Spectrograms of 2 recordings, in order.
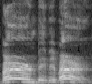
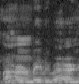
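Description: First: It is said loudly and energetically. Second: It is said softly and quietly.

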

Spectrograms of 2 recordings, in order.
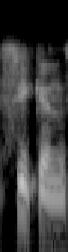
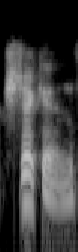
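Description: First: The word begins with an s sound. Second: The word begins with a ch sound. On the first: "it's that for chickens instead of the CH sound" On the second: "instead of the CH sound"

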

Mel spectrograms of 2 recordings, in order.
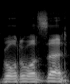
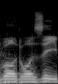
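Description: First: The last letter is pronounced 'zed'. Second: The last letter is pronounced 'zee'. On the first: It follows the British way of saying it. "for us, it's World War Z, but it just sounds wrong when we say that" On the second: It follows the American way of saying it. "because it is an American movie, so maybe you should probably say World War Z"

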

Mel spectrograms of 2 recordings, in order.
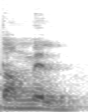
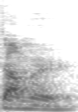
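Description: First: The word ends with a plain L sound. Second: The word ends with an R-like zh sound. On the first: The speaker calls it wrong. "It's not T-A-M-I-L. It's not Tamil" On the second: The speaker calls it right. "ZH written and you have to pronounce it as R"

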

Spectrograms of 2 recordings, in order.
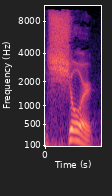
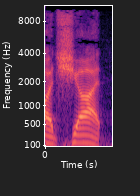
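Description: First: It is said in a general accent, with the r. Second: It is said in a Boston accent, without the r.

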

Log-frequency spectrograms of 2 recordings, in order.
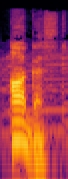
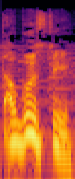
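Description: First: The word ends cleanly on the final consonant. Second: The word ends with an added vowel sound. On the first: The speaker calls it right. "Pay attention to the pronunciation. Listen and repeat" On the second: The speaker calls it wrong. "it's not Augusti"

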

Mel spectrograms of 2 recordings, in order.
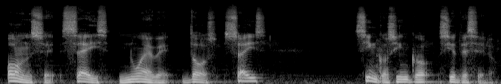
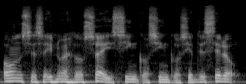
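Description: First: The number is said at a slower pace. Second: The number is said at a quicker pace.

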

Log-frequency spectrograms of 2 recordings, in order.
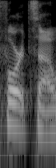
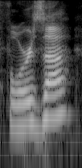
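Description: First: The word is said with its original, elegant pronunciation. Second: The word is said with an Americanized pronunciation. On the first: "which is the correct pronunciation" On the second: "We're reverting back to America"

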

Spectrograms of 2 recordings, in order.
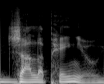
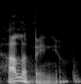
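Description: First: It begins with an English j sound. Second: It begins with an h sound. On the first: The speaker calls it wrong. "You don't say jalapeno" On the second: The speaker calls it right. "You say jalapeno"

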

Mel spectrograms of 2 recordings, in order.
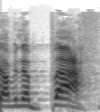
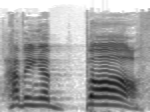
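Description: First: It is said in a northern English accent. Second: It is said in a London accent.

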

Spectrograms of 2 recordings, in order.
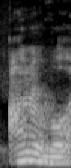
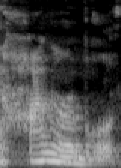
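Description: First: The h at the start is silent. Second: The h at the start is pronounced. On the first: The speaker calls it right. "You say honorable" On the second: The speaker calls it wrong. "you don't say honorable"

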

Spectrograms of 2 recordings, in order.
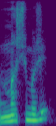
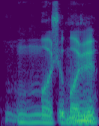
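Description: First: It is said in a normal voice. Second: It is said in a deep voice.

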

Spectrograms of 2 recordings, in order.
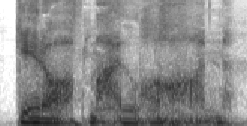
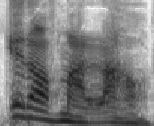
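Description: First: It is said in a deep, gruff voice. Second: It is said in a normal voice.

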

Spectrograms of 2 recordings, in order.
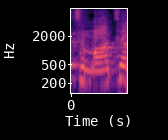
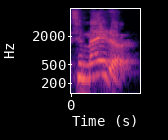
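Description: First: It is said with a British pronunciation. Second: It is said with an American pronunciation. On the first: This is the old way the speaker used to say it. "It's not a tomato" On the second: This is the new way the speaker has adopted. "it's a tomato"

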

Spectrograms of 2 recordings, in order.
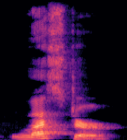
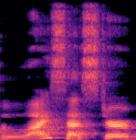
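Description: First: It is said short, with two syllables. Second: It is said letter by letter, three syllables. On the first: This is how it is supposed to be said. "but I'm supposed to pronounce it Leicester" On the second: This is how the spelling suggests it is said. "You have places in the UK called Leicester"

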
